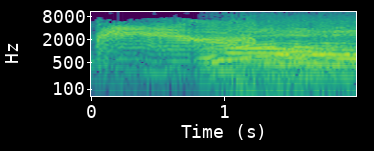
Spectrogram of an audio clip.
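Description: A loud cat yowl played as a sound effect: one continuous, drawn-out meowing wail lasting about two seconds, its pitch sliding steadily downward, with no voices over it.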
